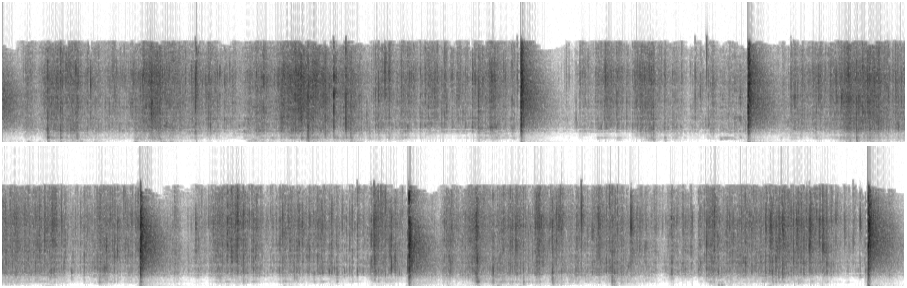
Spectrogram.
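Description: Fingertips pinch and pop the bubbles in a sheet of clear plastic bubble wrap. Steady bright crinkling of the plastic runs throughout, broken by five sharp, high pops that cut off almost instantly.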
